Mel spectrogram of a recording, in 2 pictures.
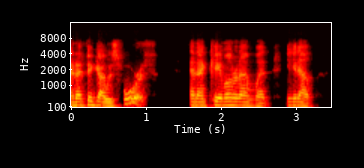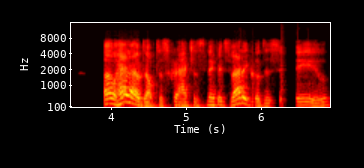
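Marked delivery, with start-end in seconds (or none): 4.0-6.9 voice sounding like after sucking helium. Retelling an audition for the character Wakko: Wakko voice, John on helium. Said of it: "And he listened to people do Wacko".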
